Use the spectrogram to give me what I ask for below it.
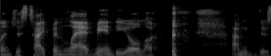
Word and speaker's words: Mandiola: It's actually spelled the way it's pronounced, Mandiola.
